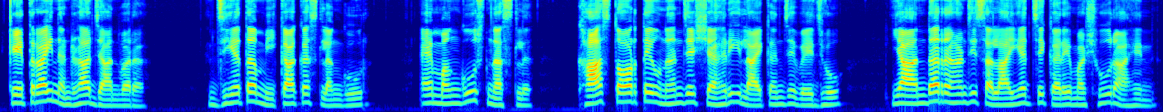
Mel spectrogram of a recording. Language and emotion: Sindhi, neutral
